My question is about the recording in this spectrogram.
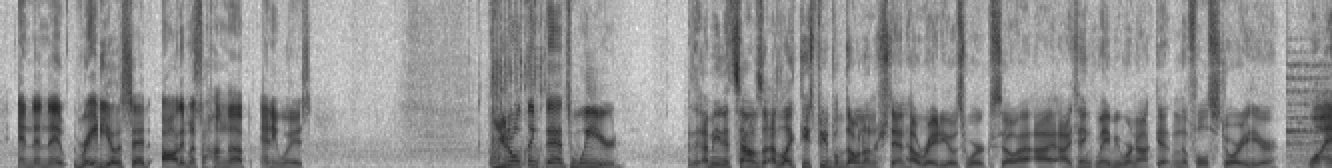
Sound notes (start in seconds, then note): none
